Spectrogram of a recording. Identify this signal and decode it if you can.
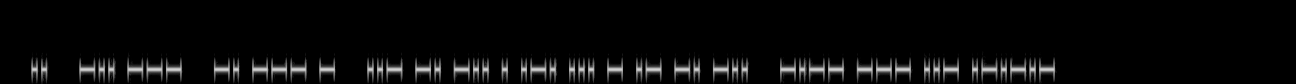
Morse code, heard as a keyed tone, about 25 wpm, 700 Hz. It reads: I DO NOT UNDERSTAND YOU.
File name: practice / 25wpm / Sentences with 4-Word Phrases - 25wpm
